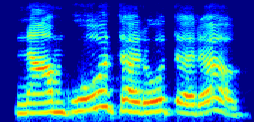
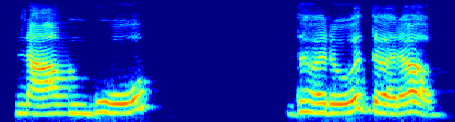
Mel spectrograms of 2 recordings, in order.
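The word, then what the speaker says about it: नाम्भोधरोदर: Nambho dharo dhara. It's a little bit complicated, so we'll split it into three parts. Na plus ambodhara plus udara. Nambho dharo dhara.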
